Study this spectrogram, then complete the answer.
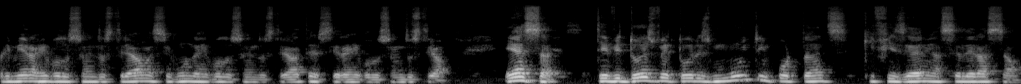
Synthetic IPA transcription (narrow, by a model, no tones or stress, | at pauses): ɐpɾimejɾɐɦevolusɐ̃w̃ĩnd̪ust̪ɾiawɐseɡũnd̪ɐhevolusɐ̃w̃ĩnd̪ust̪ɾiawɐt̪eɾsejɾɐhevolusɐ̃w̃ĩnd̪ust̪ɾiaw | ɛ̃sɐ | t̪evɪd̪ojzvet̪oɾɪzmũj̃t̪ʊĩpoɾt̪ɐ̃nt͡ʃ̪ɪ̥skɪfizɛɾɐ̃w̃aseleɾasɐ̃w̃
